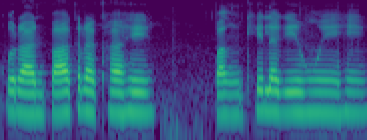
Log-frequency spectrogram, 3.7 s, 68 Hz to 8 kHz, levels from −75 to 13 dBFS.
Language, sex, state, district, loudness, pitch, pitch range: Hindi, female, Madhya Pradesh, Bhopal, -18 LUFS, 175 Hz, 170-180 Hz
